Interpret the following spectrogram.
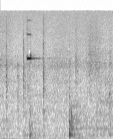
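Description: A short, high electronic beep inside a moving lift, about half a second in, then a dull knock about a second and a half in, over the lift's quiet hum.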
